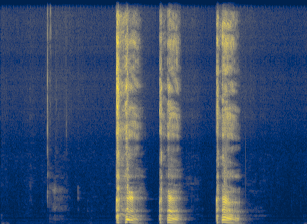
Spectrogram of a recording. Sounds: Cough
